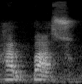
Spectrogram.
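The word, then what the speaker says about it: ἁρπάζω: Entonces, está hablando, según 1 Tesalonicenses capítulo 4, versículo 17, que el término correcto es arrebatamiento, el cual se pronuncia en griego harpazo.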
